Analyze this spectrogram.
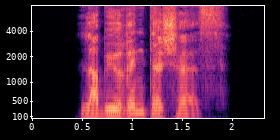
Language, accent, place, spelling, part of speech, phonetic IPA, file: German, Germany, Berlin, labyrinthisches, adjective, [labyˈʁɪntɪʃəs], De-labyrinthisches.ogg
- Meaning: strong/mixed nominative/accusative neuter singular of labyrinthisch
